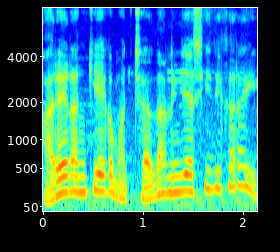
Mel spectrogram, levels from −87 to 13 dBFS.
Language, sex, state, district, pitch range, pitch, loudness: Hindi, male, Uttar Pradesh, Budaun, 170-225 Hz, 195 Hz, -18 LUFS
